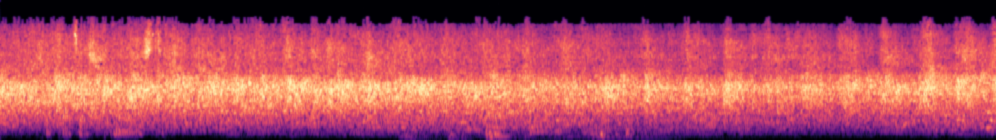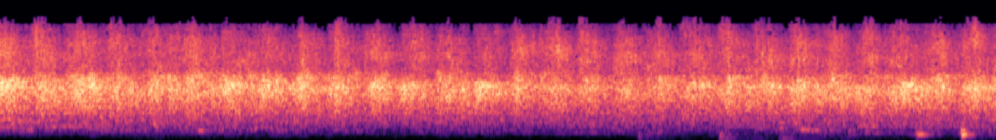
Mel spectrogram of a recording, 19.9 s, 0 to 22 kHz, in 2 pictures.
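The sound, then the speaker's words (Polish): Sustained audience applause for a 105-year-old mixed choir celebrating its jubilee fills the whole stretch, a dense, steady wash of many hands clapping at an even loudness with no voices standing out. “Jeszcze raz, moi drodzy, oklaski.”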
